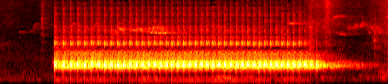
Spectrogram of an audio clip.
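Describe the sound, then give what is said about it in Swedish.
A black woodpecker drums in one long, powerful roll of very rapid, even hammering that lasts nearly three seconds, then tails off quickly. No voices are heard. “Sen kommer en lång trumning här, spillkråka, kraftig.”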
